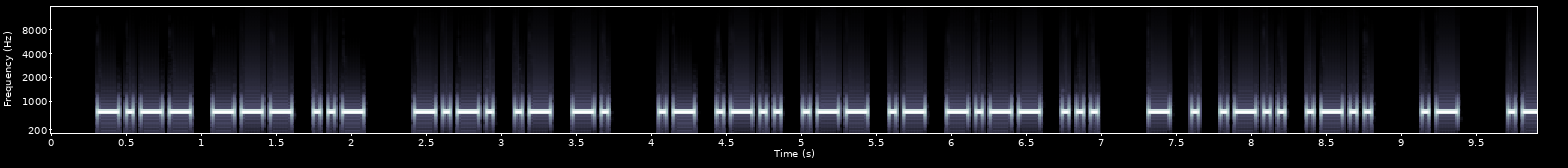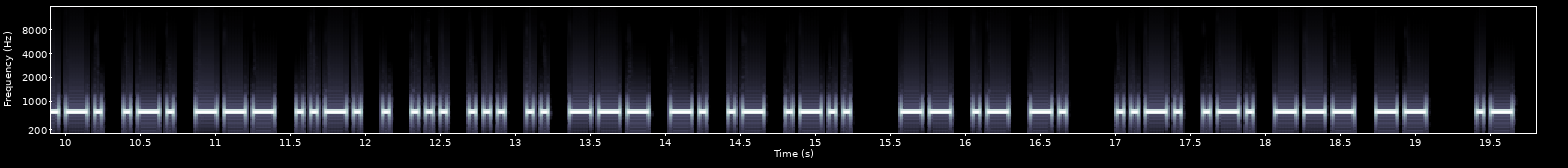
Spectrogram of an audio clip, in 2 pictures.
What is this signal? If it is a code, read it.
Morse code, heard as a keyed tone, about 25 wpm, 700 Hz. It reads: YOU CAN ALWAYS TELL A PROFESSIONAL MAN FROM A
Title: Sentences from Top 1000 Words - Review Part 4 - 25wpm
